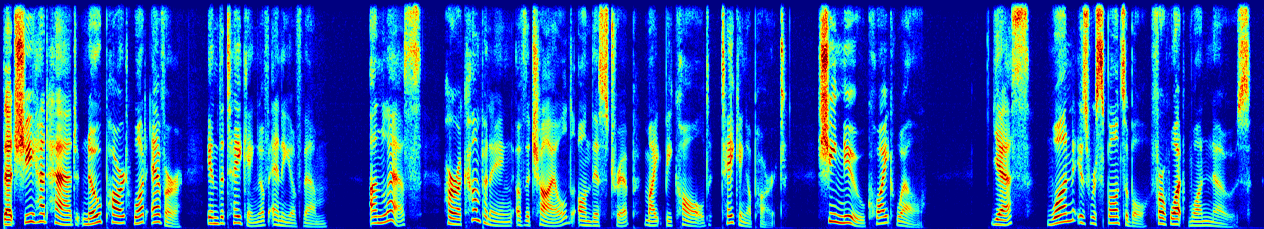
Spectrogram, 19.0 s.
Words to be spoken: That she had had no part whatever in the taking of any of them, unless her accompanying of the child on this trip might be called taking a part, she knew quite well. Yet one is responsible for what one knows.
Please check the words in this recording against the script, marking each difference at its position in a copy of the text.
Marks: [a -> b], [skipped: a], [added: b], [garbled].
That she had had no part whatever in the taking of any of them, unless her accompanying of the child on this trip might be called taking a part, she knew quite well. [Yet -> Yes] one is responsible for what one knows.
